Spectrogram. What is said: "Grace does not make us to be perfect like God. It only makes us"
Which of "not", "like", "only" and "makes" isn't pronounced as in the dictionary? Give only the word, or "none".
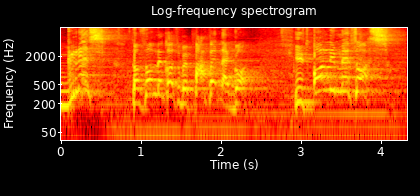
none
